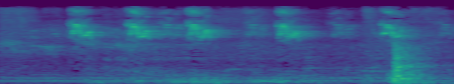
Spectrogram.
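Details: Five quick high chirps from a male house sparrow, evenly spaced about half a second apart, followed by a sharp knock like a door or cupboard.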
